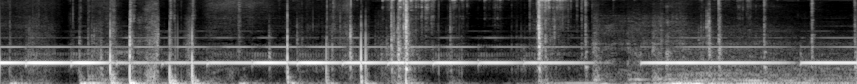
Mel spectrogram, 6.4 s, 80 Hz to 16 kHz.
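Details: 2016 Jeep Patriot: quick uneven clicking from behind the dash, about three a second, over a chime and engine idle; failing HVAC blend door actuator, replaced with a different-brand part.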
